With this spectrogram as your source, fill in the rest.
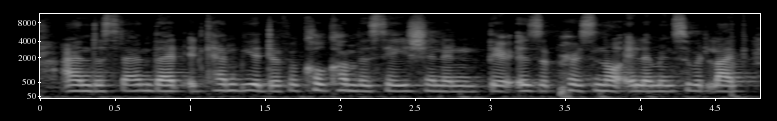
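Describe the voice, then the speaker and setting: A soft-spoken woman talks at a very fast pace with monotone, flat intonation. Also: medium pitch for a woman. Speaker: audience member asking a question. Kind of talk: conference Q&A comment.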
